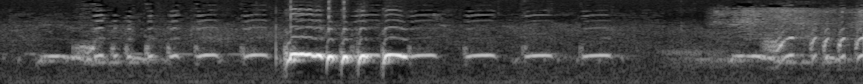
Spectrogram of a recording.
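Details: Lure song of a local zebra dove said to sing often and woo well. A low, even run of cooing notes swells into a louder rattled burst, then thins to spaced single notes.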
